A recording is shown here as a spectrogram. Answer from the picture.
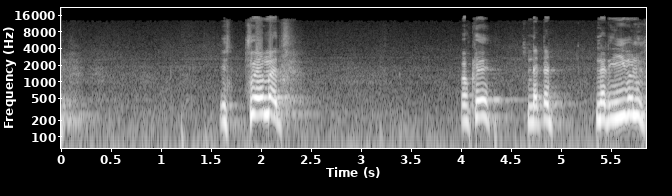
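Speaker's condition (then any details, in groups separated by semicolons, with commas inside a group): Cerebral palsy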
